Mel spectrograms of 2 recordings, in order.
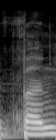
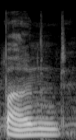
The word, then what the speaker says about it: bhand: So I think one of the significant things about the pronunciation is that the word bhand, it keeps repeating over and over again. And what is bhand? You hear there's a slight inflection. It's not just bhand, but bhand, where you're making a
